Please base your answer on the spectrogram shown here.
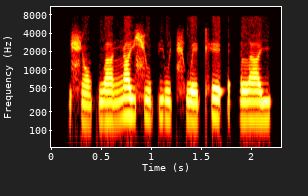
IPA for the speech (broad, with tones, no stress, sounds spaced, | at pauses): ɕ ɔ̃˨˩ k w a˧ ŋ a˥˧ j ɕ u˧ p j u˧ t͡ɕʰ w e˧ kʰ e˦ ʔ | l a˦ j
